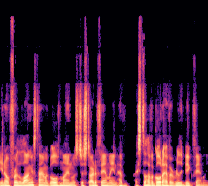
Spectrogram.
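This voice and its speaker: Against a quiet background, a man talks with lively intonation at a medium pitch, his tone dark and mellow and somewhat breathy. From US, immigrant from Brazil as a toddler. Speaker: entrepreneur. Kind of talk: podcast interview. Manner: casual.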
